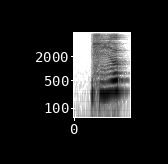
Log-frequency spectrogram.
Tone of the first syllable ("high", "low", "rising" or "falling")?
rising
